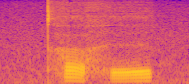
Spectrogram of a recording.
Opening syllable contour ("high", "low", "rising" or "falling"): falling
